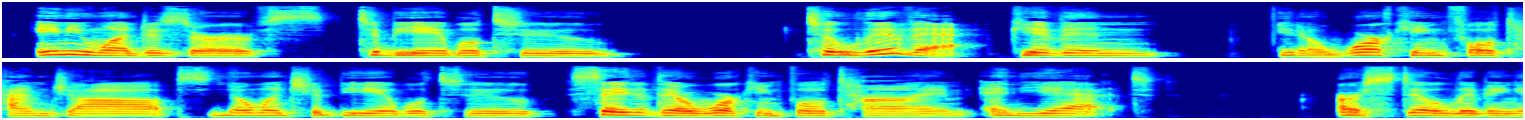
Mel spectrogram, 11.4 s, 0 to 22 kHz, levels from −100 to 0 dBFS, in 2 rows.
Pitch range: 170-215 Hz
